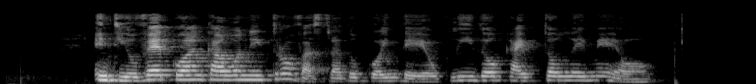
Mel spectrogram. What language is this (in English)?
Esperanto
